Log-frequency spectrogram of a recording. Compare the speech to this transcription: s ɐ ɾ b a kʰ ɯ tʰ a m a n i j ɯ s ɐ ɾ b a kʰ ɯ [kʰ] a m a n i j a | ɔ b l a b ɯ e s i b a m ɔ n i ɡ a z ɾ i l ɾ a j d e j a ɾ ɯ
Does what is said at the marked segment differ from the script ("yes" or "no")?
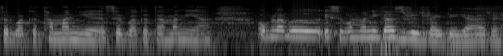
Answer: yes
